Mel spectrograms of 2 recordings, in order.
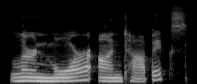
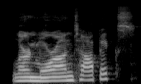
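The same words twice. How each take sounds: First: Slow, with "more" and "on" kept apart; clear diction. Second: "more on" run into one, like moron; words strung together. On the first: Coach showing correct diction, "more on" separated slowly. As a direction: stretch "more", then a separate "on". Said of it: "you're reading things correctly". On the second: Coach showing careless diction, "more on" strung together. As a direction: link "more on" with no gap. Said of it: "not stringing words together". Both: Shown as a demonstration.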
